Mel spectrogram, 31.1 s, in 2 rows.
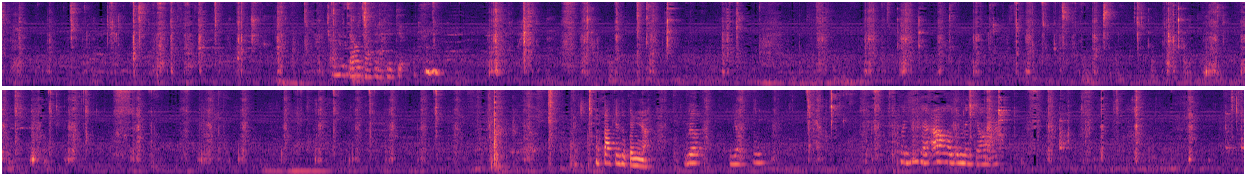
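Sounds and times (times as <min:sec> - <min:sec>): chewing and mouth smacks: 0:25.2 - 0:26.7.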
